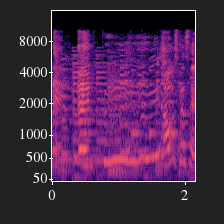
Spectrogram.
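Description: Unaccompanied voices singing a melody, with a long wavering held note in the middle and notes climbing higher near the end.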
